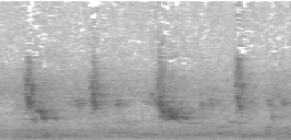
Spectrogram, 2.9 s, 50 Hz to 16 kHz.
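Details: Olive-backed sunbird calling at home on 25 March 2021 around 4:45 PM: a few crisp, high notes sliding downward, spaced about half a second to a second apart, against faint hiss.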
